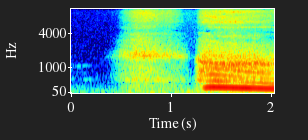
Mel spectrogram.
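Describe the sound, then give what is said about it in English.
A big deep breath taken during a chest-tapping relaxation exercise: a quiet drawn-in inhale, a short pause, then a louder, longer voiced exhale like a sigh. “Big deep breath.”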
